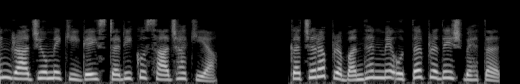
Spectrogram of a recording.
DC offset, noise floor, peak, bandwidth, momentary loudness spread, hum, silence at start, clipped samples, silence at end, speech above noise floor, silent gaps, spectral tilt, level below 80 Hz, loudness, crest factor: under 0.1%; under -90 dBFS; -6 dBFS; 8.8 kHz; 6 LU; none; 0 s; under 0.1%; 0.2 s; over 70 dB; 2.20-2.87 s; -4.5 dB/octave; -54 dBFS; -21 LUFS; 16 dB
